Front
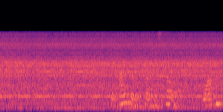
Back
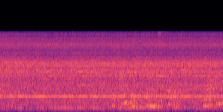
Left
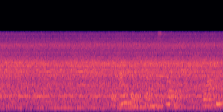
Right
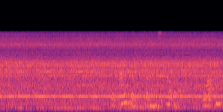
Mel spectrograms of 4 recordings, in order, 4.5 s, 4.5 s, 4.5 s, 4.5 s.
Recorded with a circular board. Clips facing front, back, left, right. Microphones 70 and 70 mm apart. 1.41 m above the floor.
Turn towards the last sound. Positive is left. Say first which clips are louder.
# front 3 dB, right 1 dB
turn(degrees=0)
